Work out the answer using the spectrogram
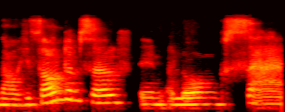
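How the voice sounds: The pitch moves in an ordinary way. It comes from a natural reading voice.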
